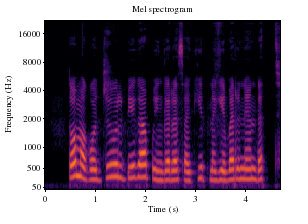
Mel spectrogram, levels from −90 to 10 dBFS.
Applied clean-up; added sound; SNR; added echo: neural mask model Resemble Enhance denoiser.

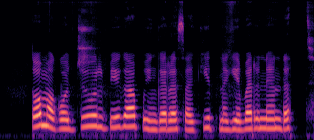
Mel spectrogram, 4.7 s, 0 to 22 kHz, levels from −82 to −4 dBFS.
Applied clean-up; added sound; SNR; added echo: none; Tambourine; 20 dB; none.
